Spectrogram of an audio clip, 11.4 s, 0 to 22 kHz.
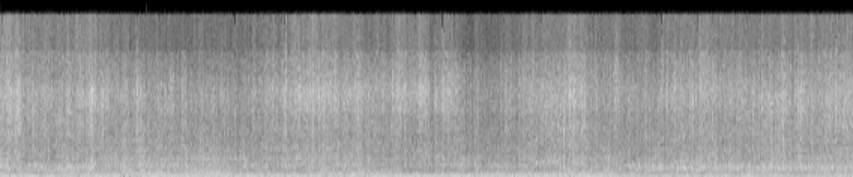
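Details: Briggs & Stratton Intek M44 twin on a mower after total carburetor tear-down and clean: steady even twin-cylinder drone under mowing load, no hunting or surging; sounds way better, normal running.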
